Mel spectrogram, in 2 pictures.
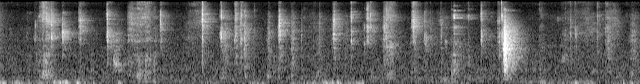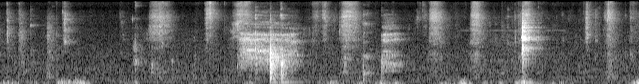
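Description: Eating at a table: a string of short clicks and taps of tableware, with a few louder knocks about six, eleven and fourteen seconds in.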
